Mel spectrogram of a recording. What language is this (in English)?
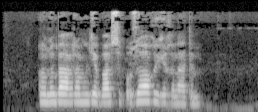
Uzbek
